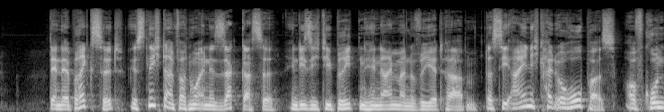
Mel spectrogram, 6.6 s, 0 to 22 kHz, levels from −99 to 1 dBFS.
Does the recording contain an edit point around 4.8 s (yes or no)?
yes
